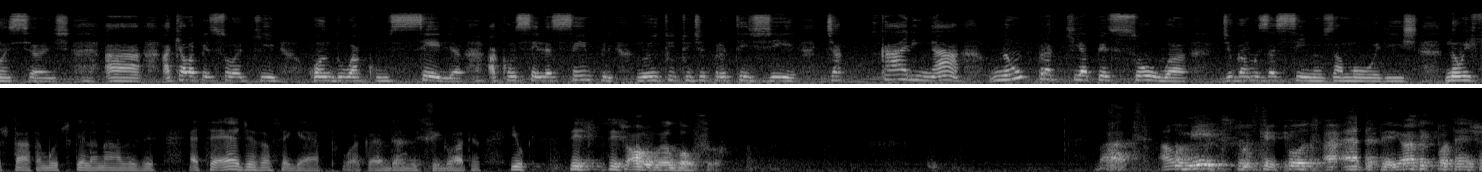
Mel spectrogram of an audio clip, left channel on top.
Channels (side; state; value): both; different; correlation 0.01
